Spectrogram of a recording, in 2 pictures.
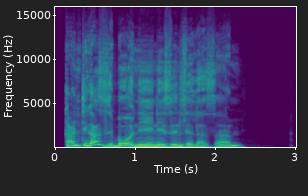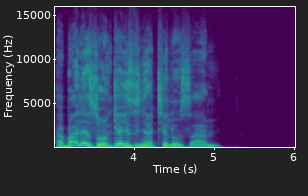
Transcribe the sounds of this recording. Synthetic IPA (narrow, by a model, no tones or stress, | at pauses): ɣantʼiɣaziβonijinizind͡ɮʱɛlazaːmi | aβalɛzɔŋkʼɛiziɲatʰɛlɔzaːmi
